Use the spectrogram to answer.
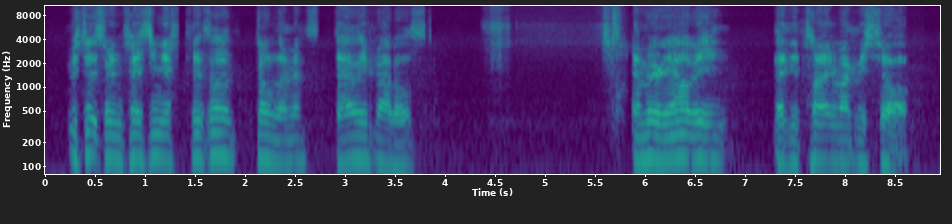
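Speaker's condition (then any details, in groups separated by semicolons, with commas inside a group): Duchenne muscular dystrophy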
